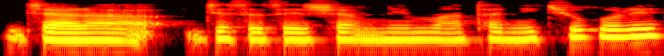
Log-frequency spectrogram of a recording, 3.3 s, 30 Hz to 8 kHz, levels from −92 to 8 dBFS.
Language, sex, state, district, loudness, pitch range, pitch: Bengali, female, West Bengal, North 24 Parganas, -20 LUFS, 160-180 Hz, 165 Hz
